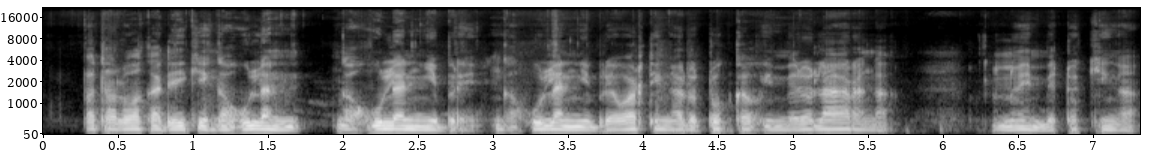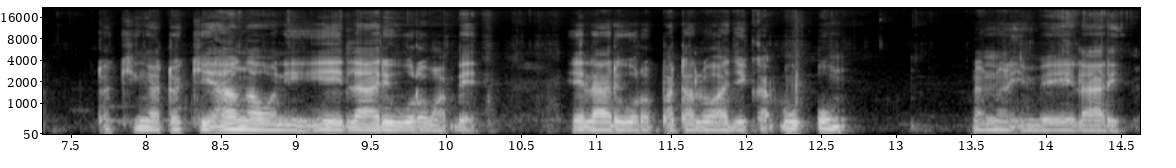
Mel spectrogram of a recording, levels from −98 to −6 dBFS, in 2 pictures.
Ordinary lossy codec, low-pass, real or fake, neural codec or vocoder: none; 19.8 kHz; real; none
